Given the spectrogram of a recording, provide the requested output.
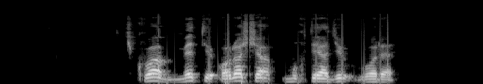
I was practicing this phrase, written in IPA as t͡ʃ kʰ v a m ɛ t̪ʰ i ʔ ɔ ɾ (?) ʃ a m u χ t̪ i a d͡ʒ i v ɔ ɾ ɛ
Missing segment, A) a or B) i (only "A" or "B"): A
